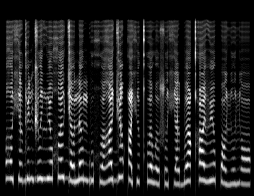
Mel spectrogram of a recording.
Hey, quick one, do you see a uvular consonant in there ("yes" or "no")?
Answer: yes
